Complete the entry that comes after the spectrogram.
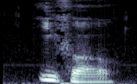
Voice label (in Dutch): "Ivo", Dutch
